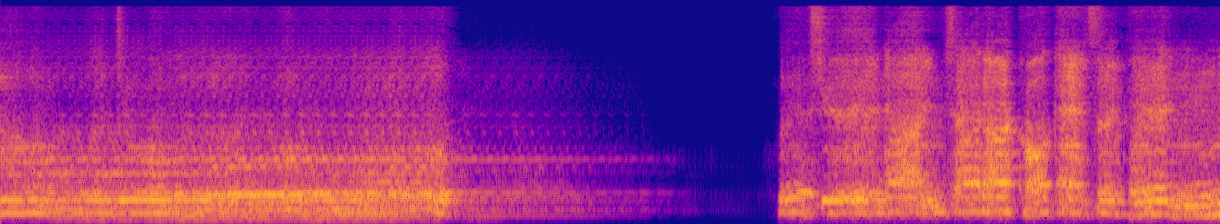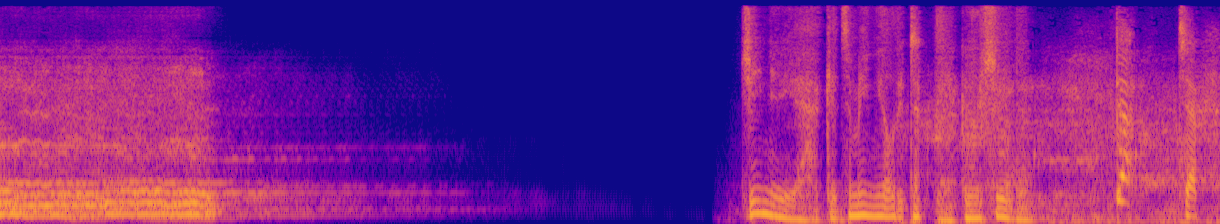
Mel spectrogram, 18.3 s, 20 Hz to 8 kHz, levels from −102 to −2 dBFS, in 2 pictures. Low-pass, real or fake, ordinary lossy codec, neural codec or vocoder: none; fake; none; codec, 16 kHz, 1.1 kbps, Voila-Tokenizer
